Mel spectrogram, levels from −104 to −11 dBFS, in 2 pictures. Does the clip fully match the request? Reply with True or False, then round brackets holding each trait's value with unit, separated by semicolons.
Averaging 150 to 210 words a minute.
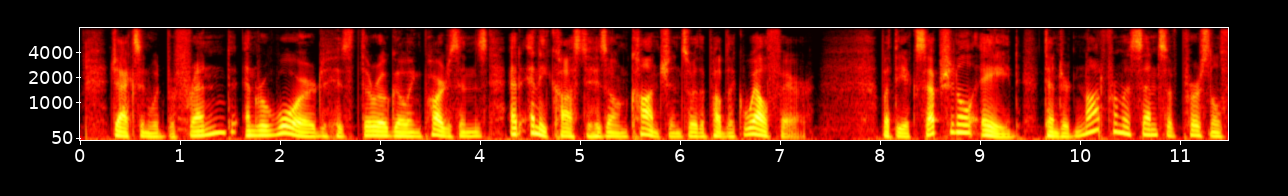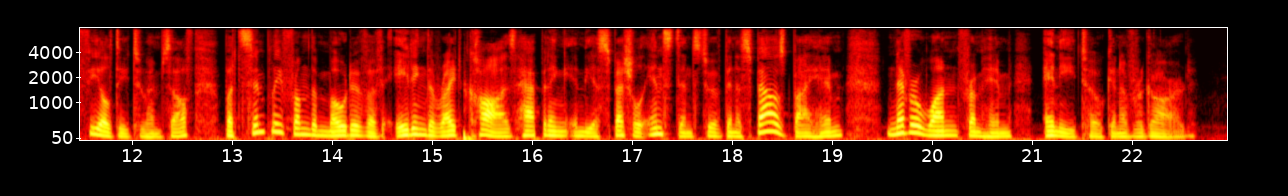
True (165 wpm)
